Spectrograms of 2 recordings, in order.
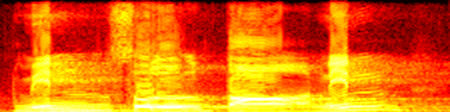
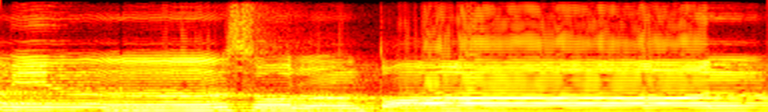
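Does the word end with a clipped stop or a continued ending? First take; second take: continued ending; clipped stop. First: The word ends with an added -in ending. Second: The word ends clipped, without a final vowel.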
